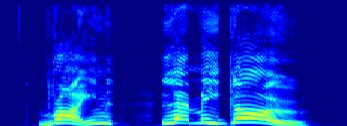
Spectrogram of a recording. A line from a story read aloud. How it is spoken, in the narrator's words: shouted Kettle, struggling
